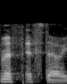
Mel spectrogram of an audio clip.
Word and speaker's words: Mephisto: Am I saying it wrong? Is it Mephisto? – It's Mephisto, yes.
